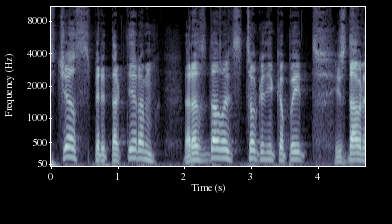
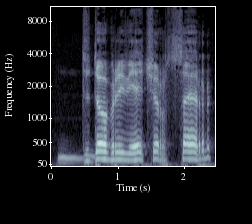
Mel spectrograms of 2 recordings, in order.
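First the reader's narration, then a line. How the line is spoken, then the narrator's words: Timid babbling. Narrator (Russian): пролепетал Маслютик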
